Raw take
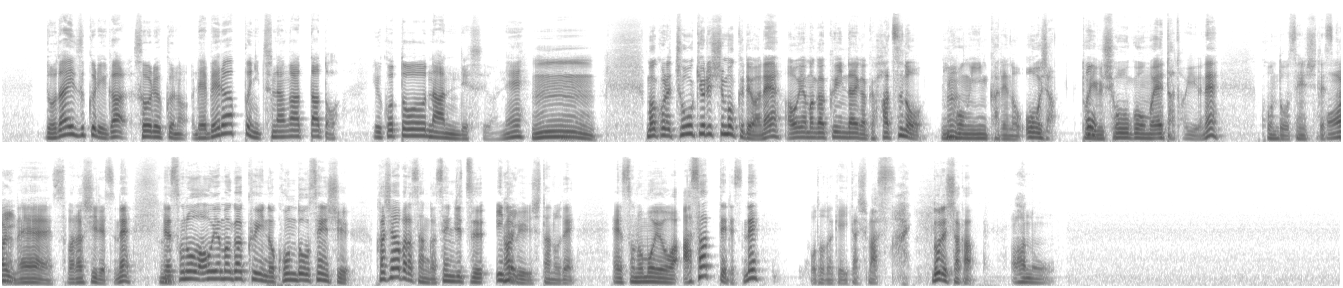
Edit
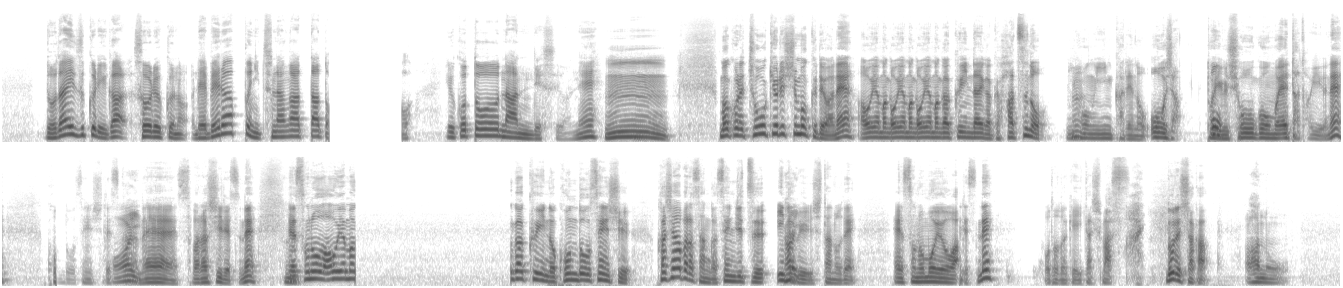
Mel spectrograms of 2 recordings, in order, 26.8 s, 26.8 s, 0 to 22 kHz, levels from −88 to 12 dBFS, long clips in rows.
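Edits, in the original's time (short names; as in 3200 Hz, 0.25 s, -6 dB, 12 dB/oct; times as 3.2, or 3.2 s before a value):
3.27 insert silence 0.73 s
7.9–8.16 loop, 3 plays
9.12–10.31 fade in, from -12.5 dB
12.68–13.72 fade in linear
15.67 insert room tone 1.56 s
20.16–20.63 cut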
